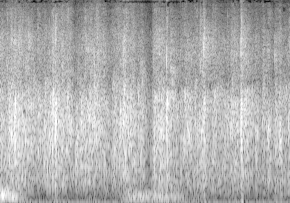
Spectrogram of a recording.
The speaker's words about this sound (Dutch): En geef ze nog even een groot applaus ter bemoediging van de volgende raadsperiode.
